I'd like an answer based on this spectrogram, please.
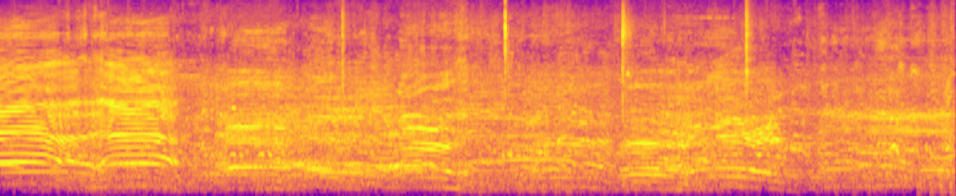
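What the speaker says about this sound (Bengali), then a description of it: "আমার উপযোগী সাইওয়াল জাতের ষাঁড় বাছুর" Several Sahiwal bull calves moo again and again at a cattle market, long drawn-out calls overlapping against a steady murmur of a crowd around them.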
